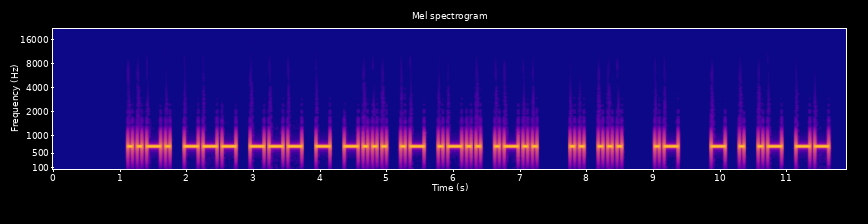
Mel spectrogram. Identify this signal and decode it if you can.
Morse code, heard as a keyed tone, about 17 wpm, 700 Hz. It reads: FOOTBALL IS A TEAM
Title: Sentences from Top 1600 Words 17wpm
